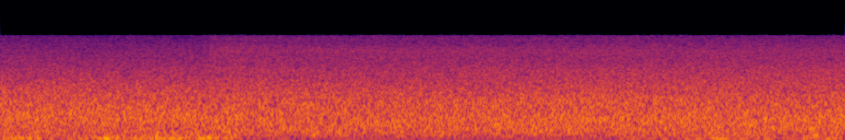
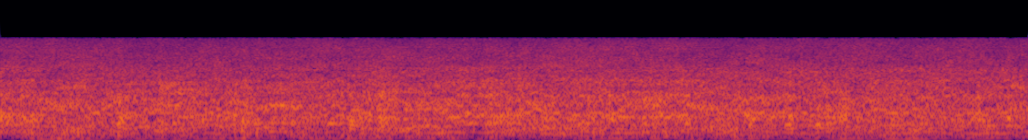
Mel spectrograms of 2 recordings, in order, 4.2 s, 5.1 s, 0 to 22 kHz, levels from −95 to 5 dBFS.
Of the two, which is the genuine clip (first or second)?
first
